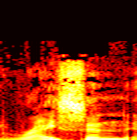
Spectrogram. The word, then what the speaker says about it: ricin: But there's a poisonous toxin called ricin. Is it ricin? – Yeah.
